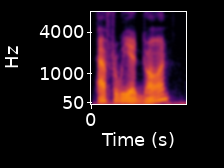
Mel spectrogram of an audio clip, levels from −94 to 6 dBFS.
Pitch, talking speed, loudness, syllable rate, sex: 110 Hz, 190 wpm, -20 LUFS, 5.4 syllables/s, male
